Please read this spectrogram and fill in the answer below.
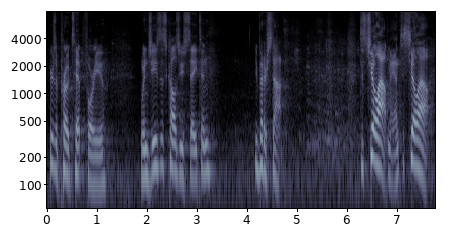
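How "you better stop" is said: ordinary delivery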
